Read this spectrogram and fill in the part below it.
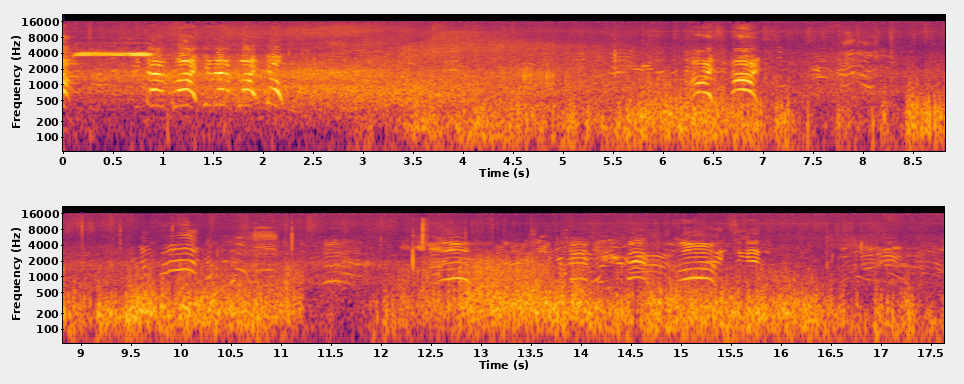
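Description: Young women shout loudly to each other across an open field.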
